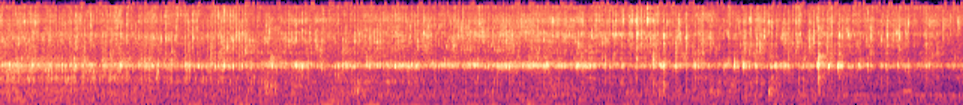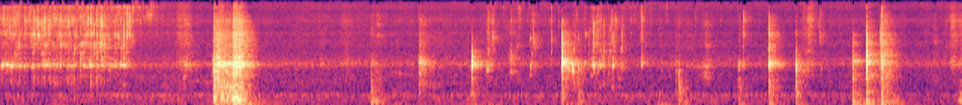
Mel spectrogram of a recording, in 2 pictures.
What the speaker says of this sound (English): so here I'm going to be adding a bit of water.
